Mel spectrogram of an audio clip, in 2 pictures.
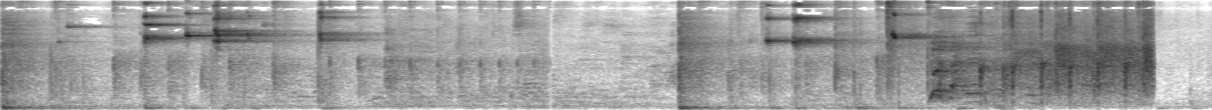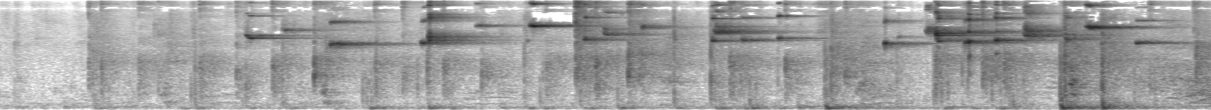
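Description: Table tennis rallies: the plastic ball clicking quickly off the rubber bats and the table, and sports shoes squeaking in short high chirps on the hall floor. A loud voice rises briefly after each point, about ten seconds in and near the end.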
